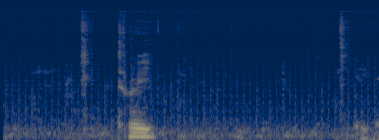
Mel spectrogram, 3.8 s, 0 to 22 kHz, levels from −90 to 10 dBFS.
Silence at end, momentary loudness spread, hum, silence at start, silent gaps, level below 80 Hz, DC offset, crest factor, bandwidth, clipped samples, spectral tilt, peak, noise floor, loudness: 0 s; 28 LU; none; 0.8 s; none; -60 dBFS; under 0.1%; 22 dB; 16.5 kHz; under 0.1%; -8 dB/octave; -16 dBFS; -59 dBFS; -31 LUFS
